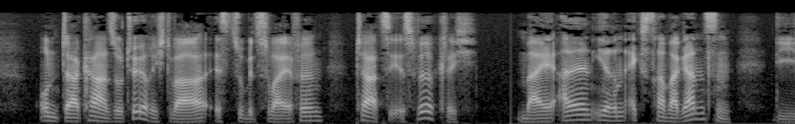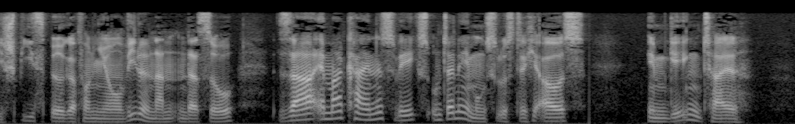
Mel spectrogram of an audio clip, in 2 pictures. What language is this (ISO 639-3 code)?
deu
